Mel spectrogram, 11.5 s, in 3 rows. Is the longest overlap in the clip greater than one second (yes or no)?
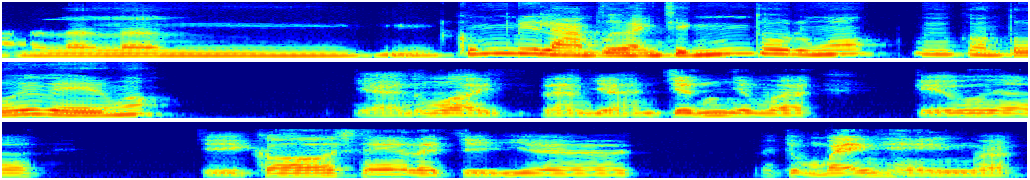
no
